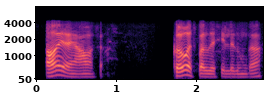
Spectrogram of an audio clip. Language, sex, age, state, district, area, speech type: Goan Konkani, male, 18-30, Goa, Bardez, urban, conversation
